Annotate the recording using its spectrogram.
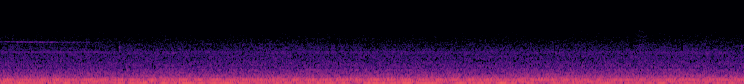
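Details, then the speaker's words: Stethoscope over the iliac artery of a healthy patient, checking for bruits: steady low rumble of stethoscope and body noise, with no whooshing bruit; normal iliac auscultation. "If you suspect arterial insufficiency in leg, listen for bruits over the aorta, right iliac artery,"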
